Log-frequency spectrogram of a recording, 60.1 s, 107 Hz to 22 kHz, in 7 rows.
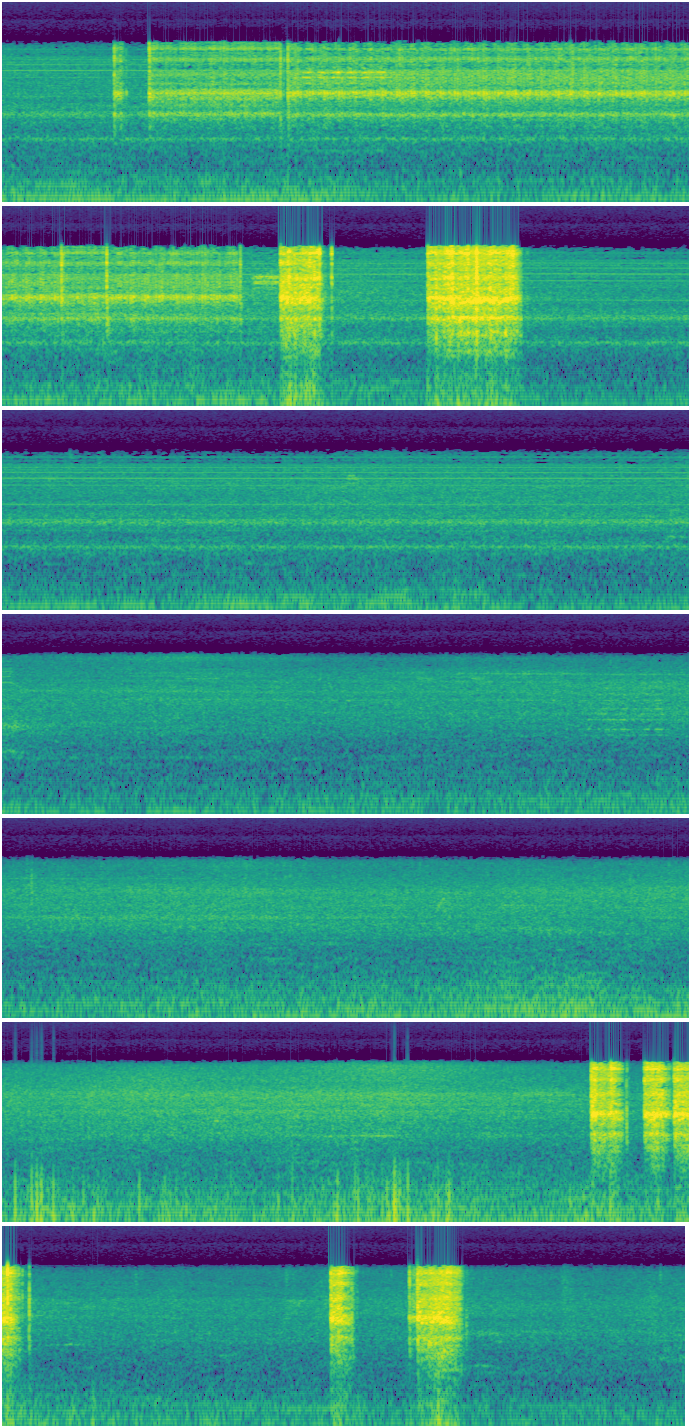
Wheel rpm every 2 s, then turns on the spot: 0, 30, 30, 30, 30, 40, 40, 80, 0, 0, 0, 0, 0, 0, 0, 0, 0, 0, 0, 0, 0, 0, 0, 0, 0, 50, 0, 10, 30, 0.
none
